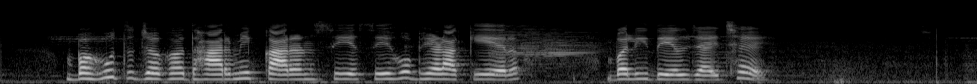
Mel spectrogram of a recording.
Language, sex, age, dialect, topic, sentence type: Maithili, female, 25-30, Bajjika, agriculture, statement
